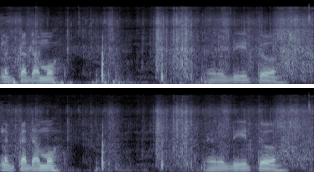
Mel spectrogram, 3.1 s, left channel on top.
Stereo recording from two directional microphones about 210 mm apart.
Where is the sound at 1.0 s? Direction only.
55° left (ahead or behind).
